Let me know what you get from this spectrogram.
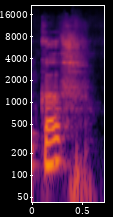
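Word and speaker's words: קוף: savent prononcer ce son sinon le coffre c'est un son cas normal c'est l'équivalent du cas donc c'est le même son que le casque par exemple mais la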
